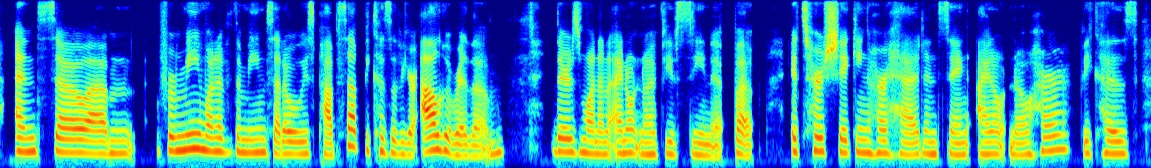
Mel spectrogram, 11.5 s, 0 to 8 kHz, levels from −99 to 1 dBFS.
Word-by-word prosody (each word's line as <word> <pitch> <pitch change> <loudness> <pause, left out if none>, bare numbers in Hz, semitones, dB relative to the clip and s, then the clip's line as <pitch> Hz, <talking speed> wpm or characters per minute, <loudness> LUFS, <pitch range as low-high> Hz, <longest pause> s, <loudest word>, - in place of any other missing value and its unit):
And 200 -1 +2
so, 190 -2 +4
um, 175 0 +1 0.3
for 210 +1 0
me, 230 +3 +5
one 210 -3 +3
of 190 -2 -3
the 200 - -1
memes 190 0 -1
that 175 -1 0
always 170 -1 0
pops 160 - -1
up 275 -2 +5
because 205 -3 -3
of 180 -3 -3
your 160 -1 -2
algorithm, 185 -5 +4 0.5
there's 195 -1 +1
one- 175 -2 0
and 165 0 -2
I 180 - 0
don't 185 0 -1
know 165 0 -1
if 165 - -8
you've 170 -3 -5
seen 160 -2 -1
it- - - -5
but 170 -5 0 0.4
it's 195 -3 0
her 205 -2 +3
shaking 185 -1 +1
her 180 0 -1
head 165 0 -3
and 170 -1 -3
saying, 160 -2 -2
"I 170 - -1
don't 170 -1 -4
know 160 +1 -3
her," 220 +5 -3
because 175 0 -3
180 Hz, 210 wpm, -24 LUFS, 170-200 Hz, 0.5 s, me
